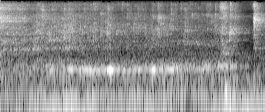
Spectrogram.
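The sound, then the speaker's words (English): Water runs steadily from a kitchen faucet, a continuous soft hiss with a faint tonal ring, fairly quiet, with no one speaking. “Yes, that was faucet water.”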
